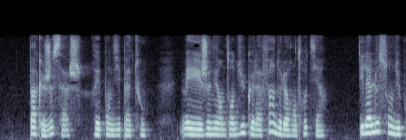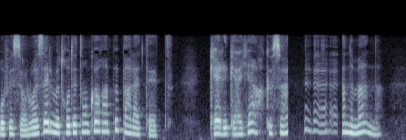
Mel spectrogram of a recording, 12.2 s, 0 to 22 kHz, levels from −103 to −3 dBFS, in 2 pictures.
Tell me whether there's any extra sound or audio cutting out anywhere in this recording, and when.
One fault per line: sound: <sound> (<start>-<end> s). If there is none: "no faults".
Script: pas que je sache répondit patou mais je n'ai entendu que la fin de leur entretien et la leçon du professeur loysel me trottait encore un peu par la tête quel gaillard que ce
sound: laugh (10.6-11.2 s)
